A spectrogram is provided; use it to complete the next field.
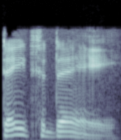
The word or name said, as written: day-to-day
